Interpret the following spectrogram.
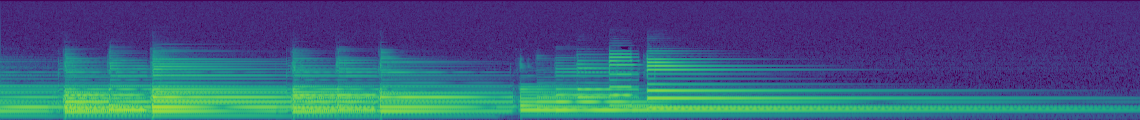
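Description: The end of a song: guitar chords struck one after another, then a final chord about ten seconds in that rings on and slowly fades away.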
